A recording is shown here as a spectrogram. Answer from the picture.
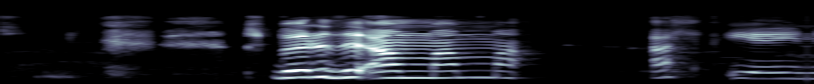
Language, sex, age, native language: Icelandic, female, 10, Polish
